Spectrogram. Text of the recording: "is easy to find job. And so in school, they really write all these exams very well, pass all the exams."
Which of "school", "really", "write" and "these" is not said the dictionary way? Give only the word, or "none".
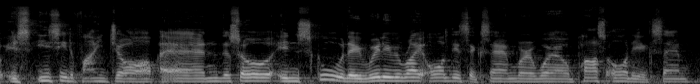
these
